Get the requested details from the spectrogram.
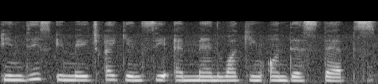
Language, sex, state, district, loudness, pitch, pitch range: English, female, Nagaland, Kohima, -13 LUFS, 190 Hz, 185-205 Hz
